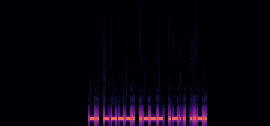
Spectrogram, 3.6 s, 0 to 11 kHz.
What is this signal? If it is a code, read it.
Morse code, heard as a keyed tone, about 50 wpm, 700 Hz. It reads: N9JLF
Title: USA Call Signs Repeated 2x 50wpm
